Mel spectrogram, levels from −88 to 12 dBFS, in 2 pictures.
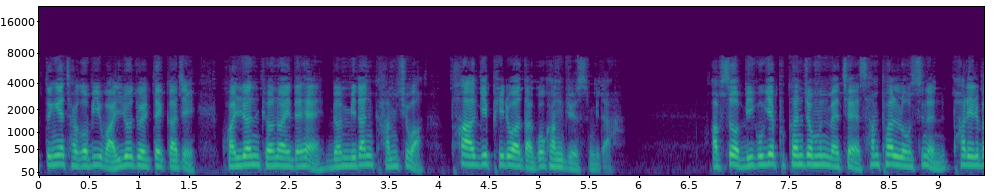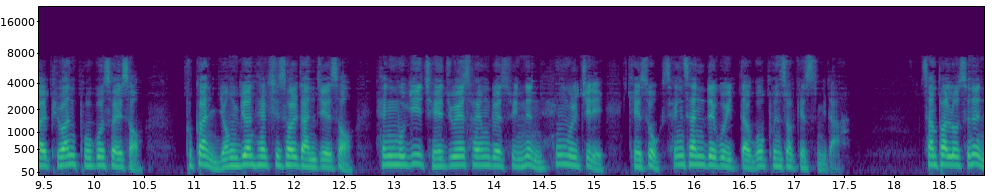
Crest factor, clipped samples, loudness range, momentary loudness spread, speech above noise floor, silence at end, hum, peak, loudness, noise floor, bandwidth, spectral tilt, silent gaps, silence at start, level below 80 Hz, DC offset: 16 dB; under 0.1%; 3 LU; 9 LU; 47 dB; 0 s; none; -8 dBFS; -25 LUFS; -71 dBFS; 7.8 kHz; -5 dB/octave; none; 0.05 s; -60 dBFS; under 0.1%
